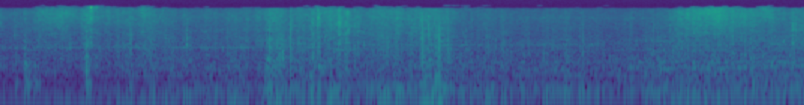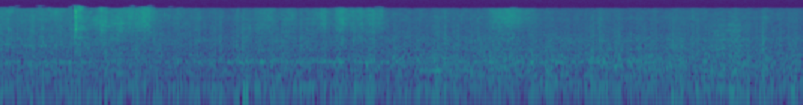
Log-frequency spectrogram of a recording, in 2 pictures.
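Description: Car engine and tyre noise heard from inside the cabin while driving, a steady low rumble that grows louder over the first few seconds as the car picks up speed. A few light knocks come in the first three seconds.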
